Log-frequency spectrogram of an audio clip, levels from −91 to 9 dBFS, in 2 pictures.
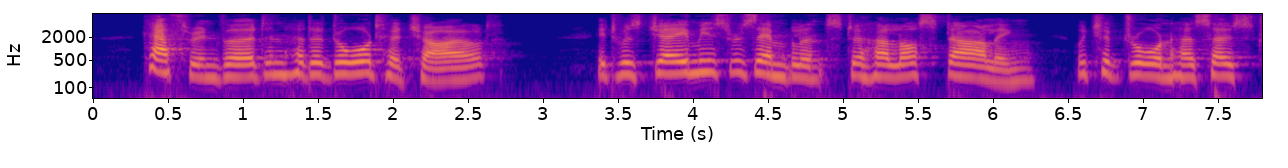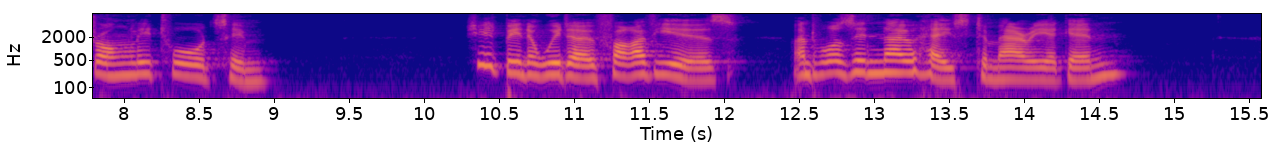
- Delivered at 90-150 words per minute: Yes, average, 140 wpm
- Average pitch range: Yes, average, 3.5 semitones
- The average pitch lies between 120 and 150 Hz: No, high, 205 Hz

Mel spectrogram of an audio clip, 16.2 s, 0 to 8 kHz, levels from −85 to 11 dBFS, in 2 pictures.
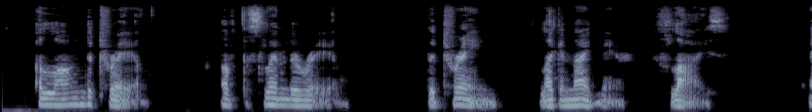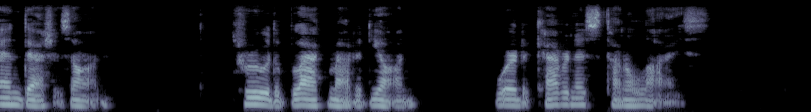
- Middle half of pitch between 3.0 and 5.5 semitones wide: No, narrow, 2.6 semitones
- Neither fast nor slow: No, slow, 95 wpm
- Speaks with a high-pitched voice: No, low, 120 Hz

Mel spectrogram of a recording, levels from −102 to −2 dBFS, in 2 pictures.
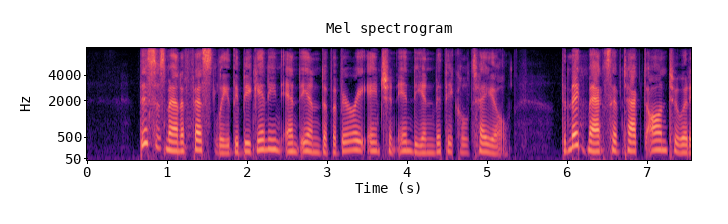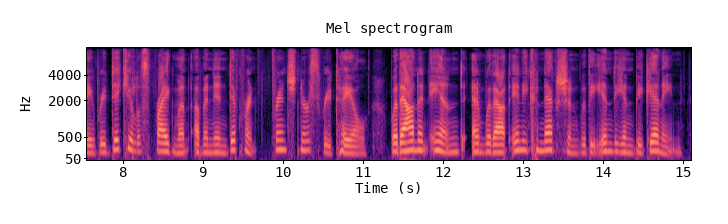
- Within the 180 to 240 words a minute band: No, average, 165 wpm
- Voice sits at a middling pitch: Yes, medium, 180 Hz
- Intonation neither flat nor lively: Yes, average, 3.9 semitones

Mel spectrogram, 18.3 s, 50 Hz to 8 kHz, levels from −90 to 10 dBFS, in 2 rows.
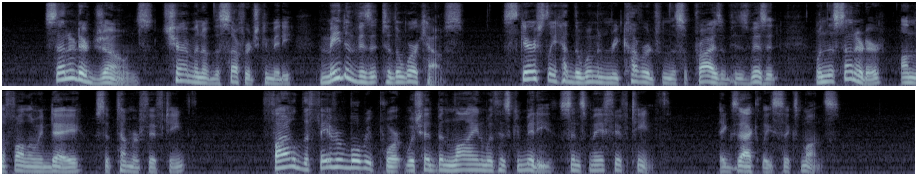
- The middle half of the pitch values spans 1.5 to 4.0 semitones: No, average, 4.9 semitones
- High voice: No, medium, 140 Hz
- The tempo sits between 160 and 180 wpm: Yes, average, 165 wpm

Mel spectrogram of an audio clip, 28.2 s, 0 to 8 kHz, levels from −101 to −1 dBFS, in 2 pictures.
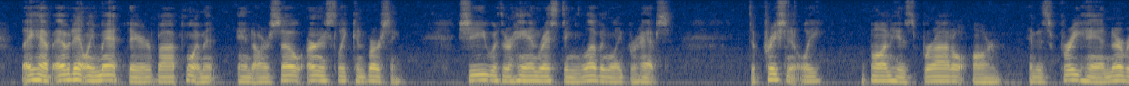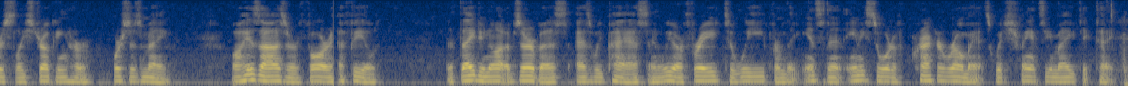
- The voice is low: Yes, low, 115 Hz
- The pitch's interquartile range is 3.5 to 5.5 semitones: No, average, 3.0 semitones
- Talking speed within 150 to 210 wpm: No, average, 140 wpm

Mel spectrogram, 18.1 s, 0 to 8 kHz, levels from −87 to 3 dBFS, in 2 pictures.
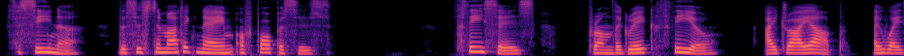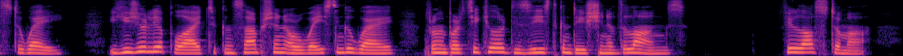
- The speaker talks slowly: Yes, slow, 115 wpm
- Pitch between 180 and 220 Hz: Yes, high, 190 Hz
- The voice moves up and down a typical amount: Yes, average, 3.4 semitones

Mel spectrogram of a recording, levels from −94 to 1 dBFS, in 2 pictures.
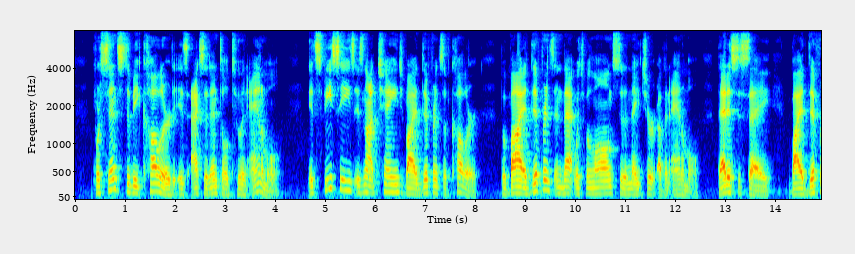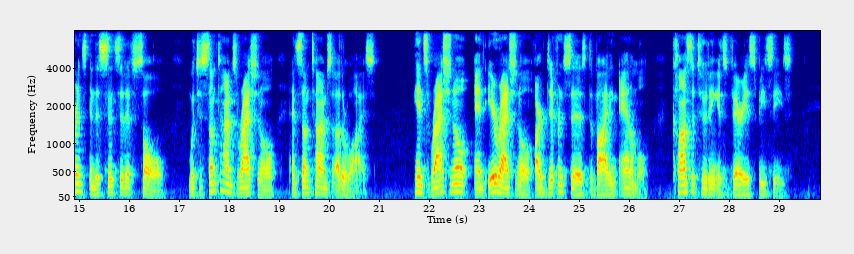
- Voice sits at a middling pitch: No, low, 110 Hz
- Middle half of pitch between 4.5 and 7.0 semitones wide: Yes, average, 5.1 semitones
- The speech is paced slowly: Yes, slow, 130 wpm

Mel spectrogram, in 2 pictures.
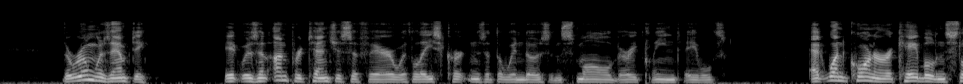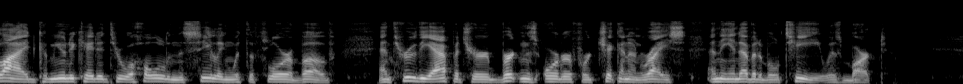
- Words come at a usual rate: Yes, average, 170 wpm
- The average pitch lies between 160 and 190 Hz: No, low, 120 Hz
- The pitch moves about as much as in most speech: Yes, average, 4.1 semitones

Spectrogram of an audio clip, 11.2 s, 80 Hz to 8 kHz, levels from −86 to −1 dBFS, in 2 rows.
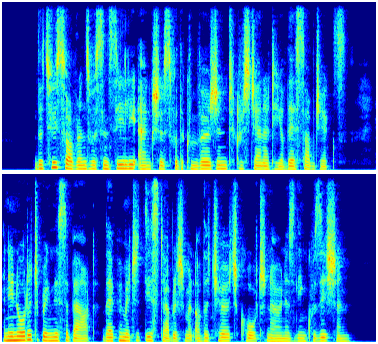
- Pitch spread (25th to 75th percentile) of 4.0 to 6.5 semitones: No, average, 3.2 semitones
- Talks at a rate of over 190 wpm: No, average, 175 wpm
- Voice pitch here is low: No, medium, 155 Hz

